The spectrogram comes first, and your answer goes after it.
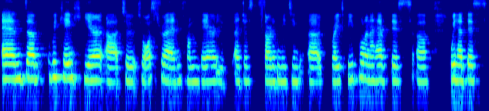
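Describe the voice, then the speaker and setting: A woman, a guest telling her story in an interview, halting and restarting phrases as she searches for words. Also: medium pitch, little pitch movement, dark tone, poor audio. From Bosnia and Herzegovina. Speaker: guest, business development leader. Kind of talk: casual interview conversation.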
